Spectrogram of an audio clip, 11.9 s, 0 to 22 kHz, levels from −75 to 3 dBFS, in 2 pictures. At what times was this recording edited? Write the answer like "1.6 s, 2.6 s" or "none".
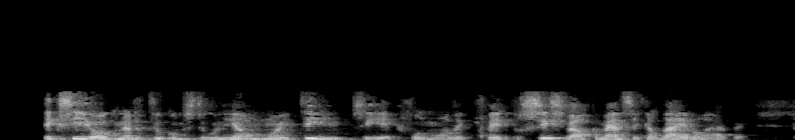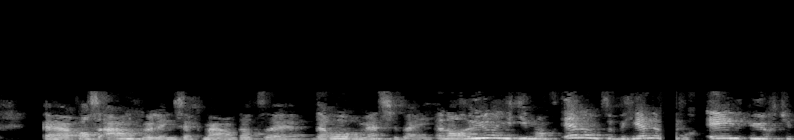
7.7 s, 9.2 s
